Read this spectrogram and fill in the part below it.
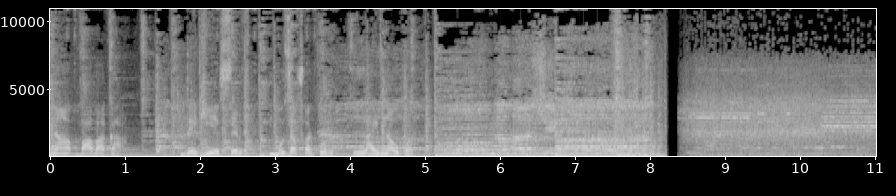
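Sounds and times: devotional music jingle: 0:00.9 - 0:08.2.

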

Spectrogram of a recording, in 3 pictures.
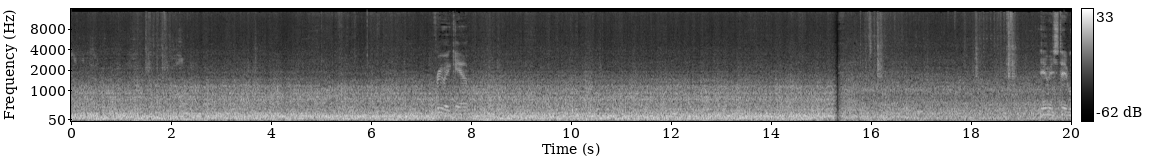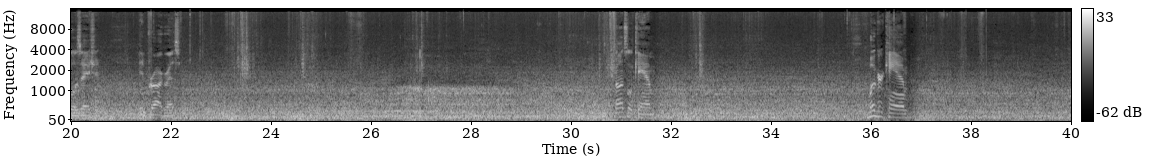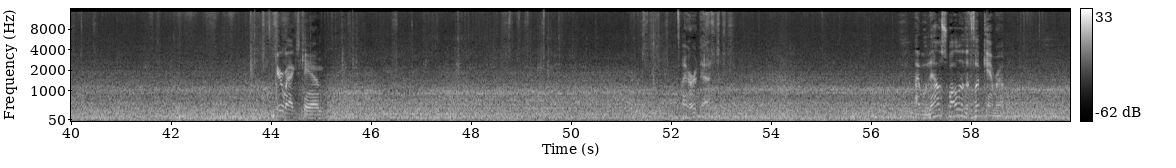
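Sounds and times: road and engine noise in car: 0:00.0 - 0:59.9.

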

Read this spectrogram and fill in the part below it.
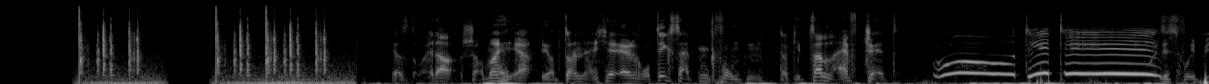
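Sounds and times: typing on computer keyboard: 0:00.8 - 0:01.5, 0:02.2 - 0:03.3.

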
